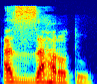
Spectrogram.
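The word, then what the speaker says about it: الزهرة: হরফের শুরুতে আলিফ লাম আসছে তো লামটা কি উচ্চারিত হবে তাহলে কি হবে লামের পরবর্তী হরফটা তাসর যুক্ত রূপে উচ্চারিত হবে তো দেখেন আজজাহারতু আগে ছিল কি আলিফ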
